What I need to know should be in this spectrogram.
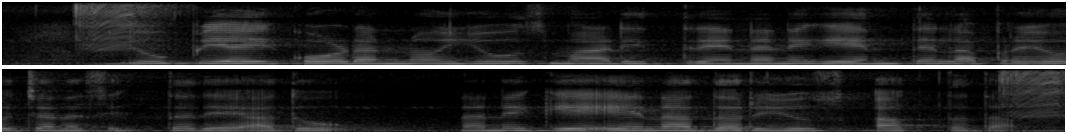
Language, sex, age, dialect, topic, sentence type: Kannada, female, 18-24, Coastal/Dakshin, banking, question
